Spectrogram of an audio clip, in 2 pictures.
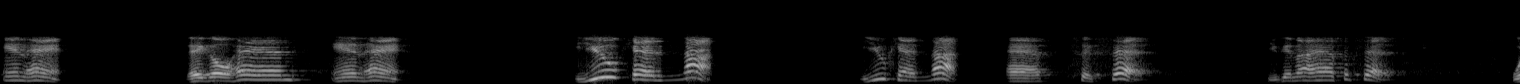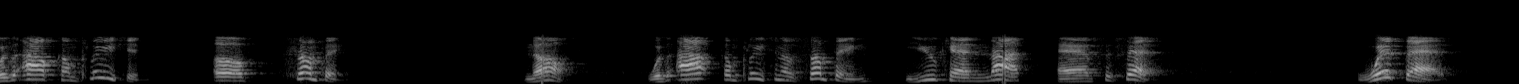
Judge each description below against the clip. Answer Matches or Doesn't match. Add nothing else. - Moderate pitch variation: Doesn't match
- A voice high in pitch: Matches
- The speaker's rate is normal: Doesn't match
